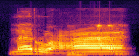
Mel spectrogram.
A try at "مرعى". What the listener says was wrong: ওই ওই যে এটাও খেয়াল করতে হবে, অনেক সময় আমরা মোটা করতে গেলে এই রয়ের আওয়াজ বন্ধ করে ফেলেন। মার এভাবে বলেন, মার মার, এইটা বেশি হয়ে গেছে রটা। মার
